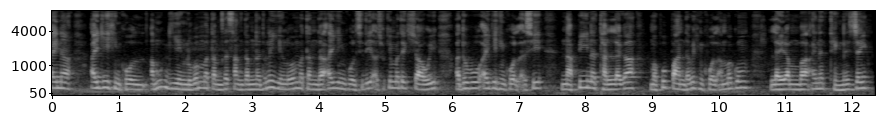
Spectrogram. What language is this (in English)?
Manipuri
